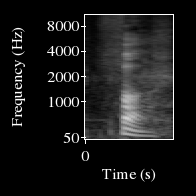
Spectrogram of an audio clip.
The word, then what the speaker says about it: pho: terms of of food, it looks like pho but it's pronounced fa.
